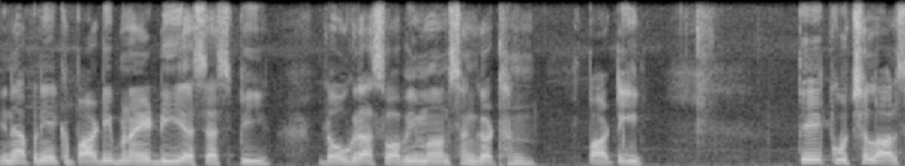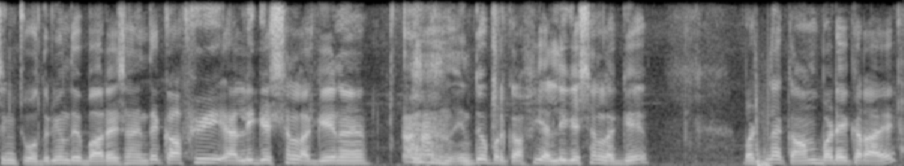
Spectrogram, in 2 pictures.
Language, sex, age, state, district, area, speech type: Dogri, male, 18-30, Jammu and Kashmir, Samba, rural, spontaneous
